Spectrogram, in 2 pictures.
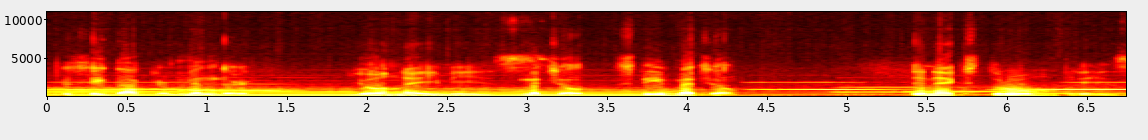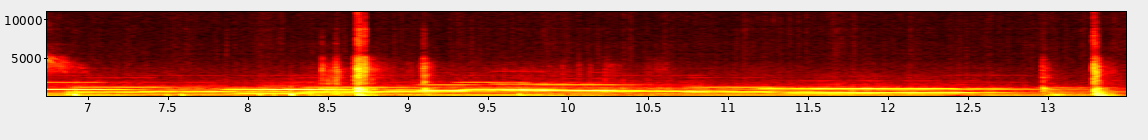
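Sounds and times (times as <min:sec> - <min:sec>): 
steady humming tonal background: 0:00.0 - 0:13.4
speech: 0:00.1 - 0:04.4, 0:05.4 - 0:07.1
muted knocks and clicks: 0:06.9 - 0:10.4, 0:13.0 - 0:13.4
door clicking softly shut: 0:07.6 - 0:10.4, 0:13.0 - 0:13.4.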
